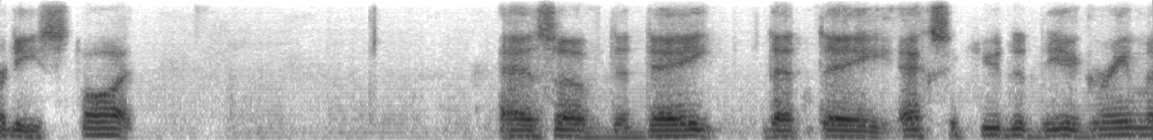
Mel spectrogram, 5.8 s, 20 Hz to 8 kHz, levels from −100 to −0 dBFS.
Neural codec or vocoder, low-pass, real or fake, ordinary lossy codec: vocoder, 24 kHz, 100 mel bands, Vocos; 7.2 kHz; fake; Opus, 24 kbps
